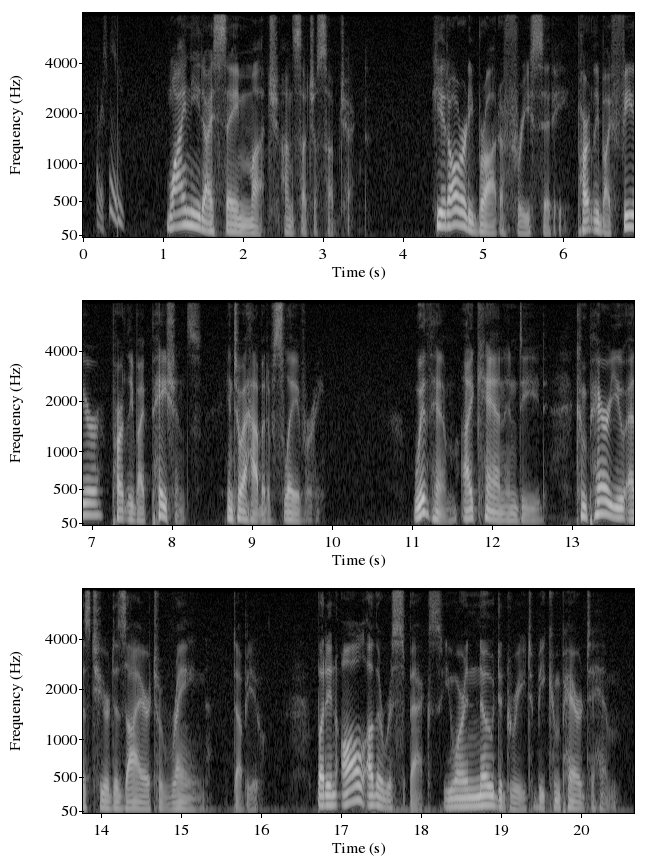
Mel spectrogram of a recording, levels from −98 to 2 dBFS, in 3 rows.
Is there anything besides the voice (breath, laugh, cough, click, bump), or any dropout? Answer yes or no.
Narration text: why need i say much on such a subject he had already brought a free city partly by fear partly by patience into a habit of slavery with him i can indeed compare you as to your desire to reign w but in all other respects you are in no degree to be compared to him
yes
